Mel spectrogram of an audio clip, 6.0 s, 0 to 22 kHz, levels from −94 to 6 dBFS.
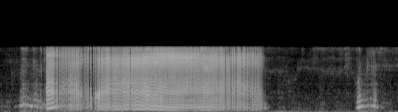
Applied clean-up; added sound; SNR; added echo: neural separator model SepFormer WHAMR!.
